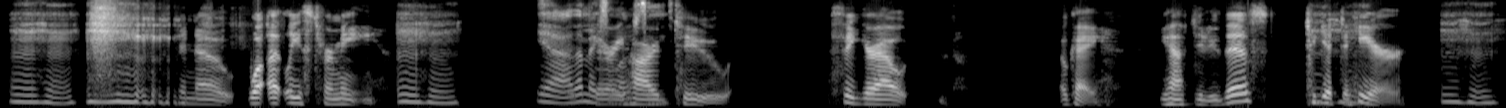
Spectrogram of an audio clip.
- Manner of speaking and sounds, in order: chuckle
- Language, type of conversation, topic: English, unstructured, What helps you keep working toward your goals when motivation fades?
- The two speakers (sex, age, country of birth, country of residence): female, 30-34, United States, United States; female, 50-54, United States, United States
